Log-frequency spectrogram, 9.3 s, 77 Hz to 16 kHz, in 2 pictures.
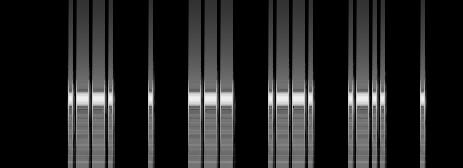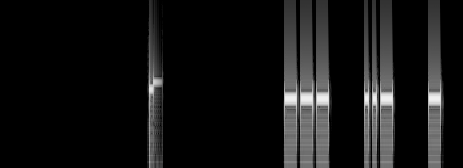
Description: Morse code, heard as a keyed tone, about 30 wpm, spaced as for 17 wpm, 700 Hz. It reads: PEOPLE OUT
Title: 3x Character Spacing - Top 200 Words - 30wpm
